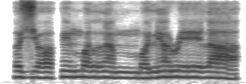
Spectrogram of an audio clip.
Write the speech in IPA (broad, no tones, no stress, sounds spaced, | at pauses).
ə zʲ ʌ | ẽ m ʌ lː ã mː ʌ lʲ ã ɹ eː l a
